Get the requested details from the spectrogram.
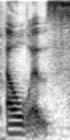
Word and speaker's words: Elwes: It's Elwes. – Yes. – I looked up how to say it because I've heard a lot of people say it very different ways. And okay. I'm like, no. I always used to say Elwes. That's how I pronounced it, but it's Elwes.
